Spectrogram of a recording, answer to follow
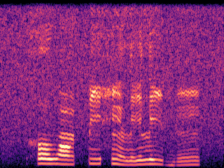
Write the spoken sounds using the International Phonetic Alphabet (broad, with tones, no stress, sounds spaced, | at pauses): h o˦ w ɔ̃˧ k͡p i˦ h ĩ˦˨ l i˨˦ l i˦˨ b ĩ˨˦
